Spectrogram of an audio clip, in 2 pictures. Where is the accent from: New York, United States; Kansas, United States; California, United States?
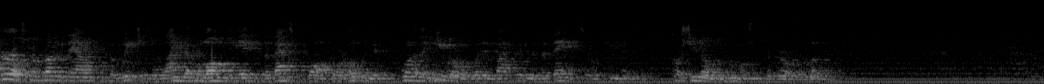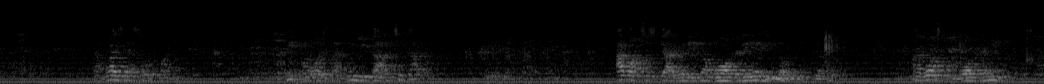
Kansas, United States; Arkansas City; on the streets of my hometown in Arkansas City, Kansas, up near Wichita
